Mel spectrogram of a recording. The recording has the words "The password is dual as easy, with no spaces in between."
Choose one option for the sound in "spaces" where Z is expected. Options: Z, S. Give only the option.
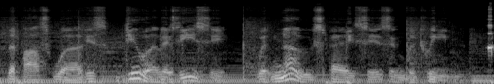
Z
